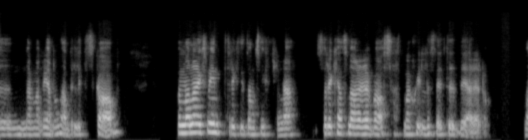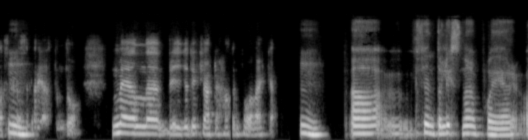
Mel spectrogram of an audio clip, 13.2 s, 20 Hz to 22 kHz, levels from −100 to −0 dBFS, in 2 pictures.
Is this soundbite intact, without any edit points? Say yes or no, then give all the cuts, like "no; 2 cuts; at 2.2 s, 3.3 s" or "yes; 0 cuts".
no; 6 cuts; at 2.8 s, 3.9 s, 8.7 s, 9.5 s, 10.2 s, 11.8 s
